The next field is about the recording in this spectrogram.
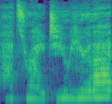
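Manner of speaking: whispering. Asked what they are doing, a player keeps talking, whispering. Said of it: "This is a ten out of ten whisper".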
